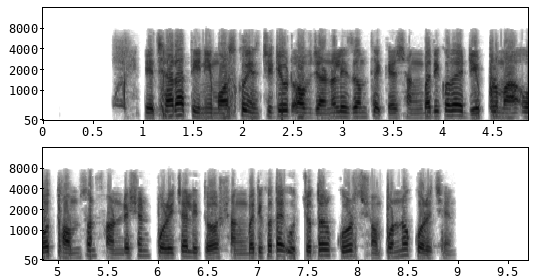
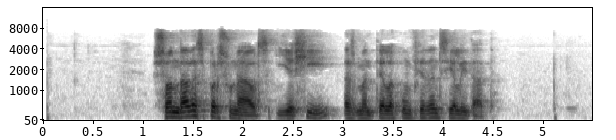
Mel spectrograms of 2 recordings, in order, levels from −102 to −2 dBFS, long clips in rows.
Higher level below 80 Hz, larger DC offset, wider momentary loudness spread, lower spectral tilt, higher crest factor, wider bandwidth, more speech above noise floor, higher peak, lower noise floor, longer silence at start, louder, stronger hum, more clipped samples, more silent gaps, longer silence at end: first, -54 dBFS vs -60 dBFS; neither; second, 7 LU vs 10 LU; second, -4 dB/octave vs -5.5 dB/octave; about the same, 14 dB vs 18 dB; about the same, 7.8 kHz vs 7.8 kHz; first, over 76 dB vs 55 dB; about the same, 0 dBFS vs -2 dBFS; first, under -90 dBFS vs -72 dBFS; second, 0.7 s vs 1.1 s; first, -13 LUFS vs -18 LUFS; neither; neither; first, 5.94-5.98 s vs none; second, 0.8 s vs 1 s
